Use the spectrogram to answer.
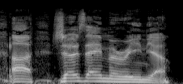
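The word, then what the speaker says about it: José Mourinho: No, it's Jose Mourinho. Did I say that right? – Oh. – I probably butchered that name. – Jose Mourinho.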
